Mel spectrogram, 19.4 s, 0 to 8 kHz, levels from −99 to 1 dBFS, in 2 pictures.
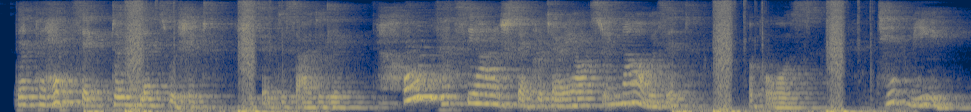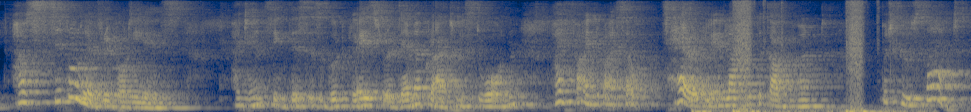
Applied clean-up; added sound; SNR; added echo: none; Liquid; 4 dB; reverberation time 1.0 s.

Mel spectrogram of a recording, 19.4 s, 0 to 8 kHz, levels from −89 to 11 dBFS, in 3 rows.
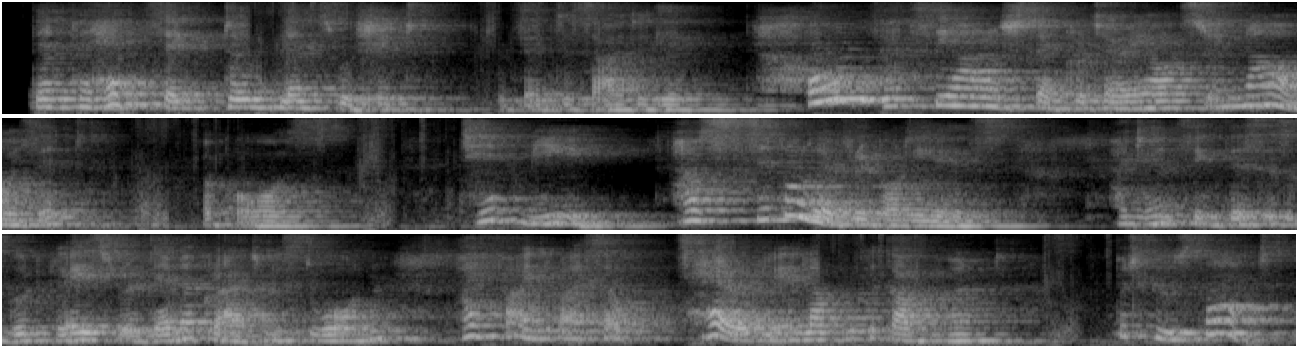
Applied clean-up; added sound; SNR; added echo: neural separator model SepFormer DNS4.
